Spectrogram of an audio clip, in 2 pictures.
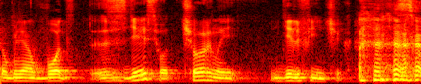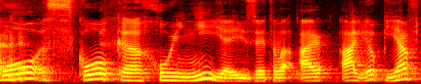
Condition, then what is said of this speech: Stuttering. Ну, у меня очень очень долго открывашкой было, что я хочу предупредить, что я немного заикаюсь, зачем я предупреждаю.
